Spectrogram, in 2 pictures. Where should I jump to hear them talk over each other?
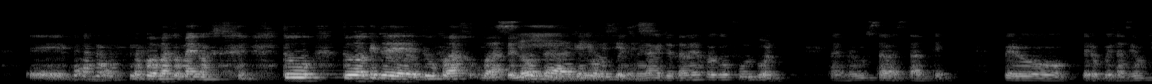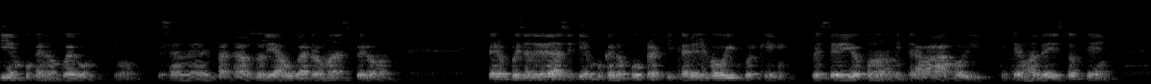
4.8 s

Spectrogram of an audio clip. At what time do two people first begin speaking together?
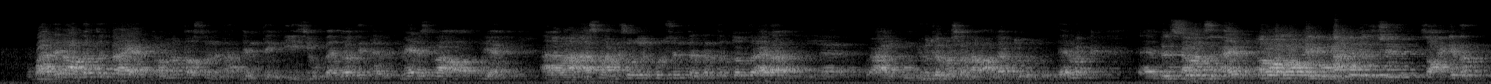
11.5 s

